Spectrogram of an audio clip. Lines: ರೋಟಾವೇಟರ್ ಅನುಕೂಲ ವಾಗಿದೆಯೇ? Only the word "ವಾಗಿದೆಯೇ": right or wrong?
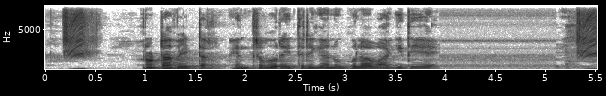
right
